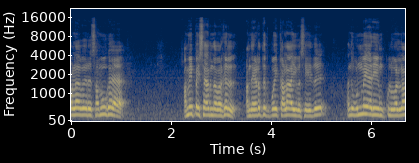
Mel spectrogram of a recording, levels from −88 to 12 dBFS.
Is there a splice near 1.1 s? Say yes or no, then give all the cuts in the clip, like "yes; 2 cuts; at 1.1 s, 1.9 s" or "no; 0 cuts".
no; 0 cuts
